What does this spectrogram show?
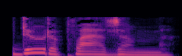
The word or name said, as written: deutoplastic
